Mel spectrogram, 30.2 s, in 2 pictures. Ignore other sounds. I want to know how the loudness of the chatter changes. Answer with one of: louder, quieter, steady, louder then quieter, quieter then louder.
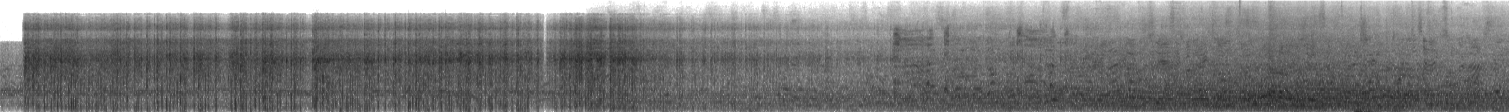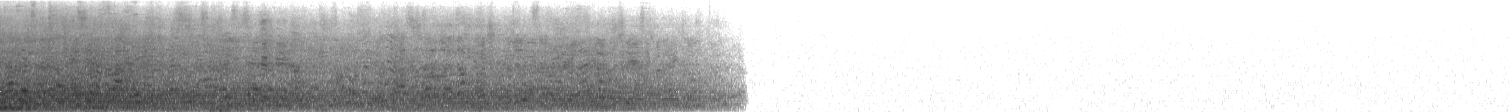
louder then quieter.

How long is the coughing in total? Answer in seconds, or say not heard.
2 s.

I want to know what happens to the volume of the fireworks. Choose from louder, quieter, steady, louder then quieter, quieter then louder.
quieter.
